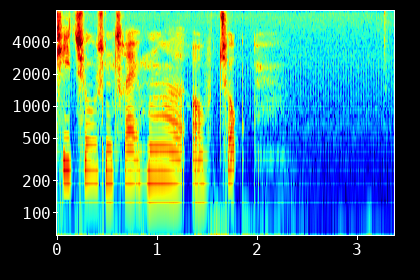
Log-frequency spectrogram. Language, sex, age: Danish, female, 29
